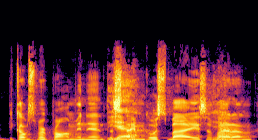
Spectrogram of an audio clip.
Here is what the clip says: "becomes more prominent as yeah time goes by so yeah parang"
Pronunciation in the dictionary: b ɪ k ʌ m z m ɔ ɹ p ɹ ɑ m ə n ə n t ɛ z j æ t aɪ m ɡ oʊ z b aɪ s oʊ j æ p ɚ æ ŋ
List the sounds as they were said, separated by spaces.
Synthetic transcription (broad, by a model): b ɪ k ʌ m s m ɔ ɹ p ɹ ɑ m ə n ə n t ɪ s t aɪ m ɡ oʊ s b aɪ s oʊ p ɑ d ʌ ŋ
